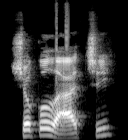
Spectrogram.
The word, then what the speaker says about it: chocolate: Y es que cuando las palabras terminan en TE, normalmente TE se pronuncia como chi. Por poner algunos ejemplos, limite, combate, chocolate, dente.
